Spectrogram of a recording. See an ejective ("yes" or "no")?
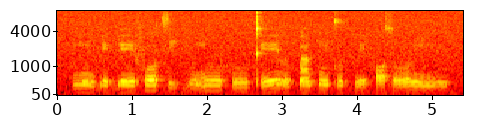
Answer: yes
